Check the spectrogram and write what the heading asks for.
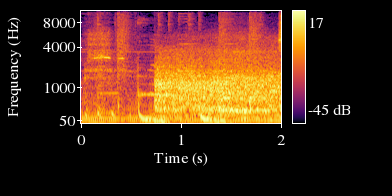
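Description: Background music with a steady low beat. About two-thirds of a second in, a loud, even rushing noise cuts in suddenly and holds, an edited-in sound effect laid over the music.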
